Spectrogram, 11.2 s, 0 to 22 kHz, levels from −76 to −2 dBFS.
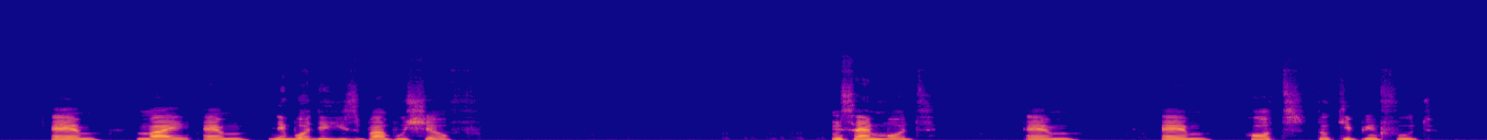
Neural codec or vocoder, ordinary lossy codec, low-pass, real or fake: none; none; 14.4 kHz; real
